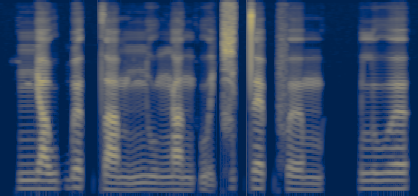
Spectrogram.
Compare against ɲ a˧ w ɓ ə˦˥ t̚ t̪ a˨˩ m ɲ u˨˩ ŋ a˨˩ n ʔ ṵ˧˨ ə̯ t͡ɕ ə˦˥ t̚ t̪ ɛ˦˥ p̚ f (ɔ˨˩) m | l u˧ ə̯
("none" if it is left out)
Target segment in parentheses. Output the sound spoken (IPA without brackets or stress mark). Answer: ə˨˩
